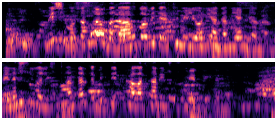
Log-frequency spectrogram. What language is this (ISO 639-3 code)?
kat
